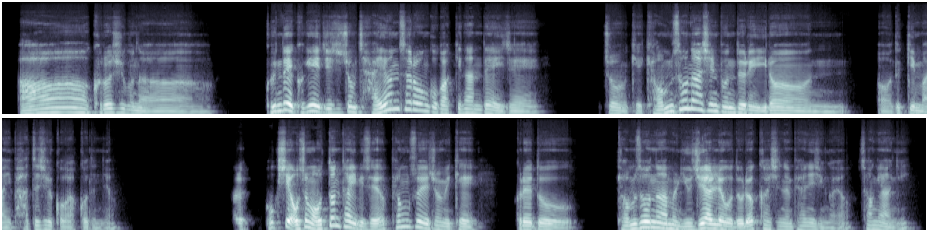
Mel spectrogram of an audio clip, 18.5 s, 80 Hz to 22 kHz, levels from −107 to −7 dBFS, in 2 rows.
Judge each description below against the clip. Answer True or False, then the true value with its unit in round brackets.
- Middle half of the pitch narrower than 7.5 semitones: False (7.8 semitones)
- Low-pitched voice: True (130 Hz)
